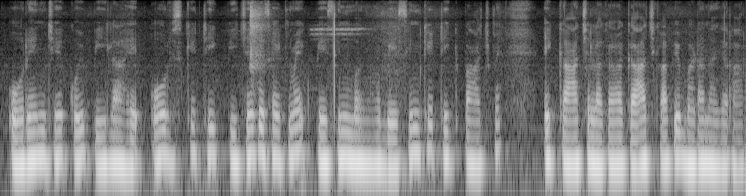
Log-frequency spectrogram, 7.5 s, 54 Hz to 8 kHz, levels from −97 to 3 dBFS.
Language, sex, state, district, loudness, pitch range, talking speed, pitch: Hindi, male, Maharashtra, Chandrapur, -20 LUFS, 125-140 Hz, 250 wpm, 135 Hz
